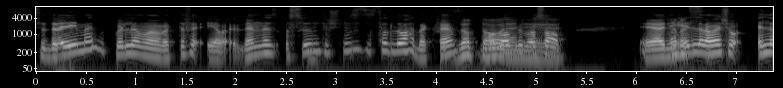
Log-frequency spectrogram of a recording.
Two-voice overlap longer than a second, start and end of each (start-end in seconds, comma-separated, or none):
4.0-5.2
